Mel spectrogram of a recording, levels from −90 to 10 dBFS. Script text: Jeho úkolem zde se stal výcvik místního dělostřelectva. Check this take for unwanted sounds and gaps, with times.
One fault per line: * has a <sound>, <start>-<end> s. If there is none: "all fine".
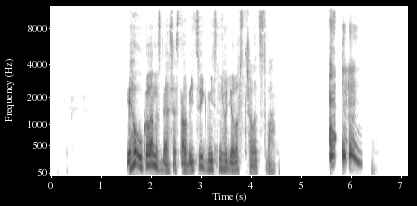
* has a throat clearing, 5.5-6.2 s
